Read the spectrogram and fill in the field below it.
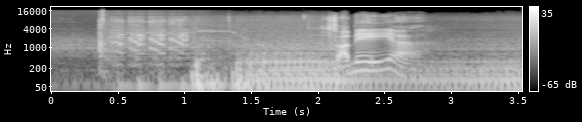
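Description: A motorcycle without a licence plate starts up with a short cranking burst, then settles into a loud, rough idle and revs briefly. Someone speaks close by over the engine.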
